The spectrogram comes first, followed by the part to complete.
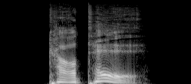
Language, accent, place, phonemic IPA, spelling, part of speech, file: German, Germany, Berlin, /kaʁˈtɛl/, Kartell, noun, De-Kartell.ogg
- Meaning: cartel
